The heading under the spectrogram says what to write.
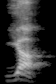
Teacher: य ओष्ठ नहीं दंत नहीं मूर्धन नहीं तालु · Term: अर्ध स्वर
